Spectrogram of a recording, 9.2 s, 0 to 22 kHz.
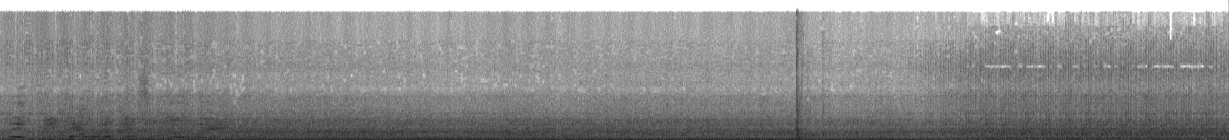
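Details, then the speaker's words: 7.3 Powerstroke diesel in a $300 auction truck, first run after purging air at the fuel filter; the fuel is brown and nasty. Heavy clatter with an uneven, loping beat that settles after about seven seconds. Rough running; a bad injector is suspected, others blame air and cold. "all right i'm thinking probably it's got a bad injector in it"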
